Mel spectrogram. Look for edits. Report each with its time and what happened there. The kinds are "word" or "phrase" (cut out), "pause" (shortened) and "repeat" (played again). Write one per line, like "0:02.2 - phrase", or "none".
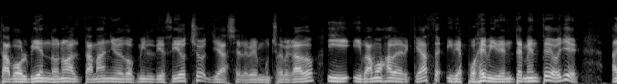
0:02.8 - word
0:03.2 - pause
0:04.1 - word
